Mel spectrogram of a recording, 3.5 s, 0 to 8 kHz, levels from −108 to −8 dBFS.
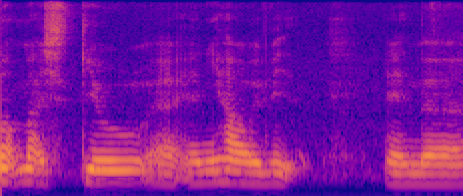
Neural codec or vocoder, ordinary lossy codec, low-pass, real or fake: none; none; none; real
